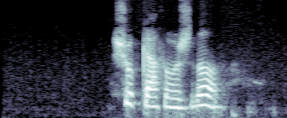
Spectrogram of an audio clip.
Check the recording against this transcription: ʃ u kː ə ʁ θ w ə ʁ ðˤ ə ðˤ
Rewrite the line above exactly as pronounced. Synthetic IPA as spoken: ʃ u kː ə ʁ θ w ə ʒ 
